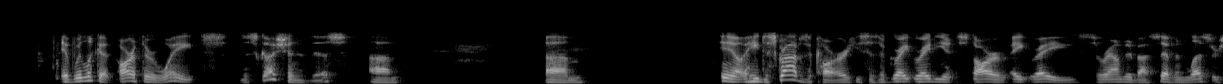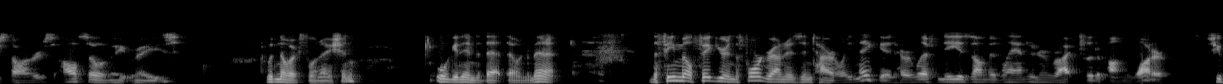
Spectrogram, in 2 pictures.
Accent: American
